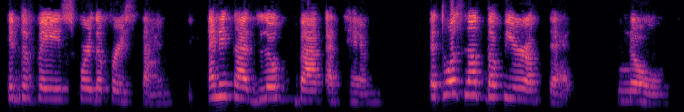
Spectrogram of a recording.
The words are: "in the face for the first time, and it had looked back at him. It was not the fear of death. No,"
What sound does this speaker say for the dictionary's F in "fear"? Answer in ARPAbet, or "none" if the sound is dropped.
P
